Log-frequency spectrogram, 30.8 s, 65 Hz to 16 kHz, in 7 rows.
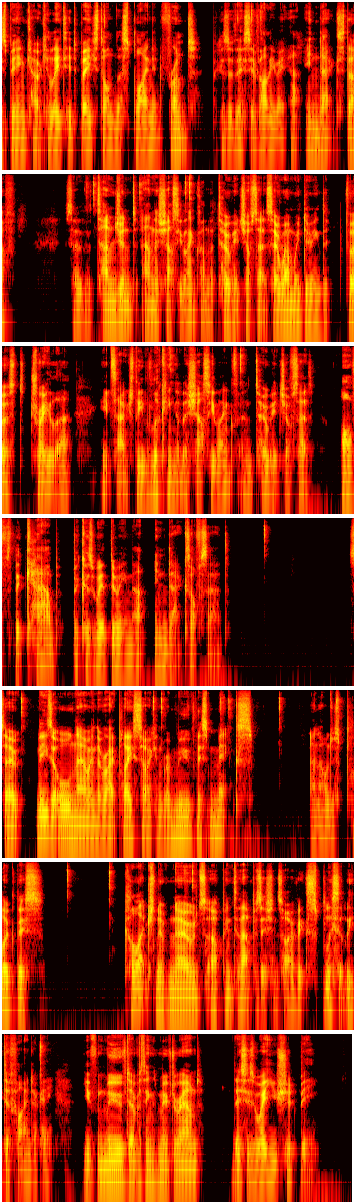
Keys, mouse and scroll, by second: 3.0 click, 5.4 click, 6.0 click, 6.6 click, 7.5 shift+middle click, 10.7 click, 11.6 click, 15.9 middle click, 16.4-17.8 drag, 18.7 middle click, 19.4 click, 19.7 ctrl+x, 20.2 click, 20.4 ctrl+x, 21.0-21.7 drag, 21.9 middle click, 22.7-23.3 drag, 23.4 g, 24.5 middle click, 26.4-26.9 drag.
